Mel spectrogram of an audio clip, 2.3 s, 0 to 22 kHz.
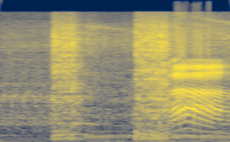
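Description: A Kubota MU5501 farm tractor fitted with a stock turbo column exhaust idles, then revs up in stronger bursts at close range, with someone talking over the engine.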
